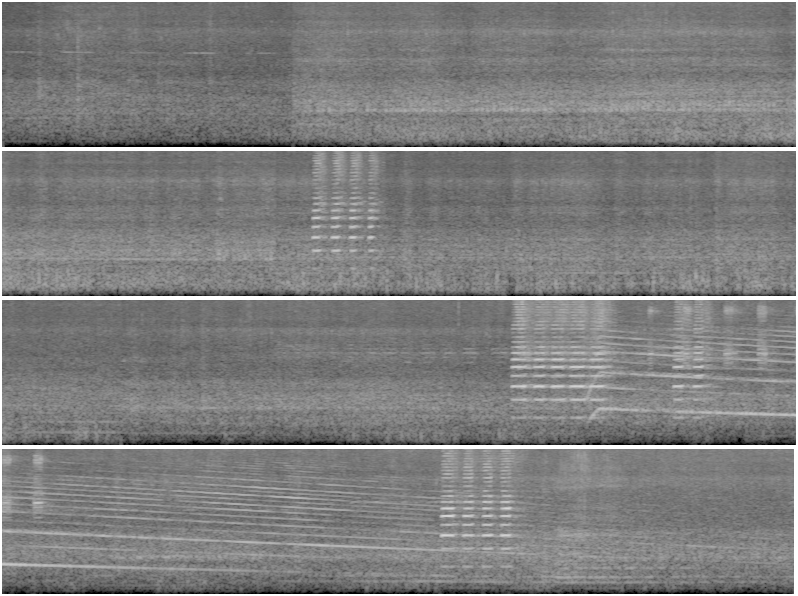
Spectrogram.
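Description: Vehicle horns beeping in quick bursts over steady road noise: a run of short beeps about eleven seconds in, a longer blast around twenty-one seconds, and another run of short beeps near the end. After the long blast, a siren-like tone slides slowly down in pitch for several seconds.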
